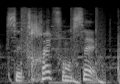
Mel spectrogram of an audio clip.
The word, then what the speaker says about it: C'est très français: C'est très français.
